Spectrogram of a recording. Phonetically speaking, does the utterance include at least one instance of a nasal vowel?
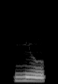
yes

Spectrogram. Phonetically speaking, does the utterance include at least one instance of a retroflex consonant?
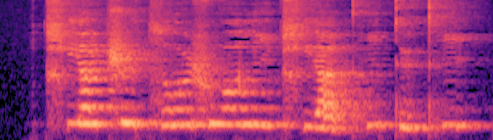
yes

